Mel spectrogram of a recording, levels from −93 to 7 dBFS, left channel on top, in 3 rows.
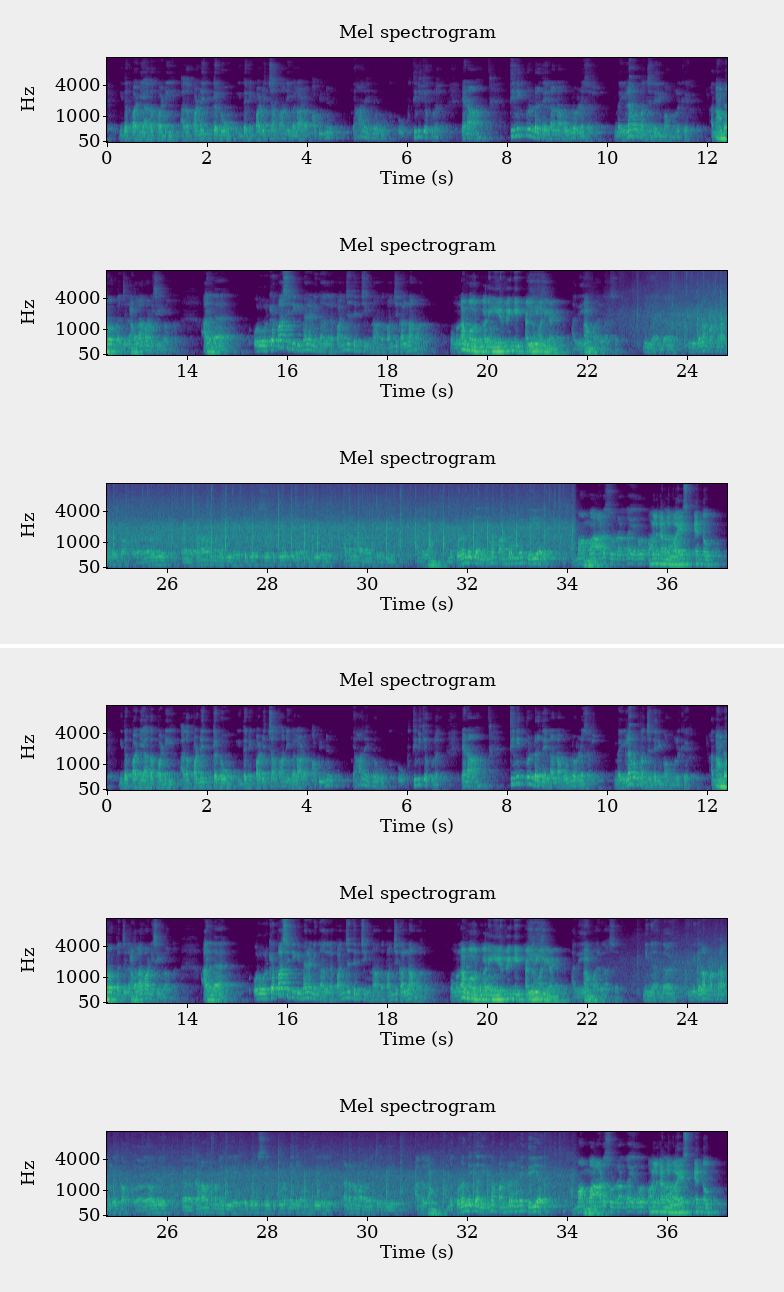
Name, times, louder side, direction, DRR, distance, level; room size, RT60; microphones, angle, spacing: voice 1, 0.0-4.6 4.9-5.6 5.8-9.8 10.1-11.6 12.1-13.8 14.3-14.8 15.3-18.8 19.3-20.2 20.8-21.4 21.7-22.6 23.1-30.6 31.0-33.7 34.0-36.3, right 2 dB, 45° right, 0 dB, 1.2 m, -32 dB
voice 2, 19.5-21.4 21.9-22.2 31.2-31.4 34.3-34.6 35.6-36.8, right 1 dB, 5° right, 3 dB, 1.5 m, -26 dB
sound 1, 22.1-22.2 22.4-34.2, left 5 dB, 40° left, 0.8 m, -39 dB
14.0 x 11.5 x 5.0 m, 1.0 s
head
